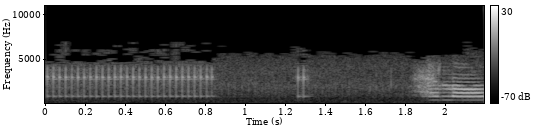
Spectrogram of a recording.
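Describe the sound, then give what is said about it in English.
A telephone call being placed: a rapid, evenly pulsing two-tone phone signal, then a brief click and quiet, before a voice starts. “I'll just make a casual phone call over there.”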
